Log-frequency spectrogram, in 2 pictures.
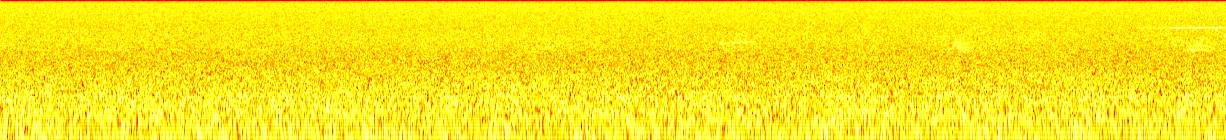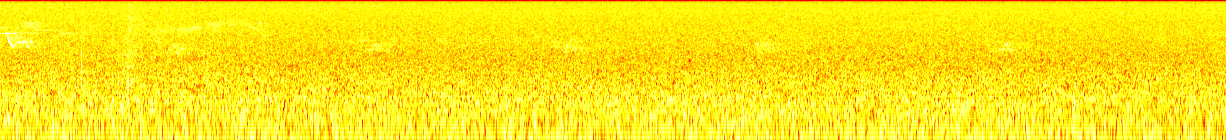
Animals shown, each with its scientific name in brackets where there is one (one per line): Northern Parula (Setophaga americana)
Red-eyed Vireo (Vireo olivaceus)
Black-throated Green Warbler (Setophaga virens)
